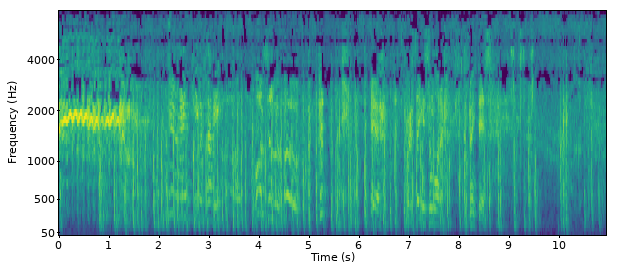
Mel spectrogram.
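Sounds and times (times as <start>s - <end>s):
horse neighing: 0.0s - 1.9s
horse hooves: 0.0s - 10.9s
speech: 7.4s - 9.1s.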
